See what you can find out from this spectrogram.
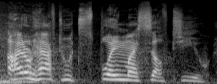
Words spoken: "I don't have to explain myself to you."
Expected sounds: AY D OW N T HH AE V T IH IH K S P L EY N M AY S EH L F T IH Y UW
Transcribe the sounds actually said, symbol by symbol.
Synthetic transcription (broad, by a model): AY D OW N T HH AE F T IH IH K S P L EY N M AY S EH L F T IH Y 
